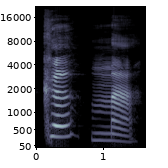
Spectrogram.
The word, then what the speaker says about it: cama: Esta primera app la pronunciamos de una manera un poco más cerrada, nasal y ya saben por qué. Si vieron la primera clase, porque tenemos una letra M después de la A.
